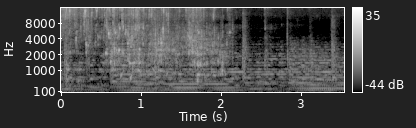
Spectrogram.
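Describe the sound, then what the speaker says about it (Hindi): Milk, about one and a half cups, is poured into a pan for a bread rasmalai dessert, making a continuous close splashing gush that holds steady and then thins out. "सबसे पहले एक पैन में हम दूध डालेंगे डेढ़ कप"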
